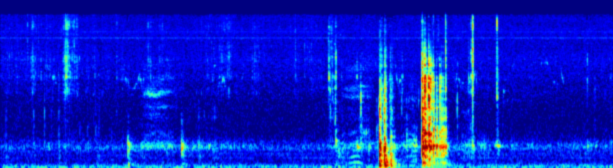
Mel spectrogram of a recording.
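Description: Handling noises in a kayak while a bass is unhooked and held up: two loud knocks over a steady low background, a short sharp one a little past the middle and a longer rattling scrape just after it.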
